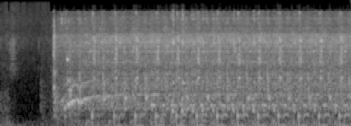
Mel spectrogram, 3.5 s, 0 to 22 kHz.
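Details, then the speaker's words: 2004 EZGO TXT gas golf cart, crank-no-start: quick even strong starter chugging during compression test, reading rising from 152 to 155 psi; good compression, healthy engine. "at that see what a difference that made 152 psi now 155 look at that this is a good motor or a good engine 155 that's like air compressor territory right there"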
